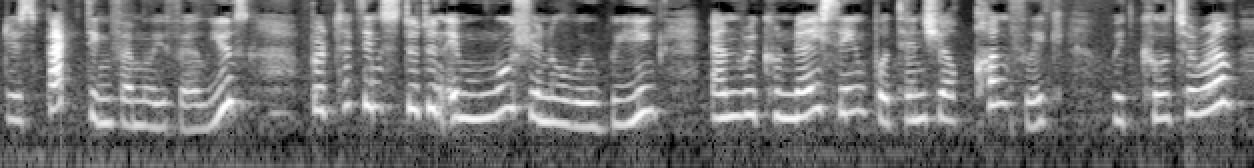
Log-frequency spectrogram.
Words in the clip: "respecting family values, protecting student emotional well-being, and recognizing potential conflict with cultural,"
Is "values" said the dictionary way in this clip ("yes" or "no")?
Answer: no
